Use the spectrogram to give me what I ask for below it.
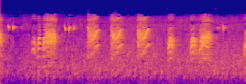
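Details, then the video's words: Master recording of a long-tailed shrike with fill phrases: harsh scratchy bursts alternating with thin high notes, rhythmic and repeated about every half second. "Masteran Cendet full isian mewah"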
